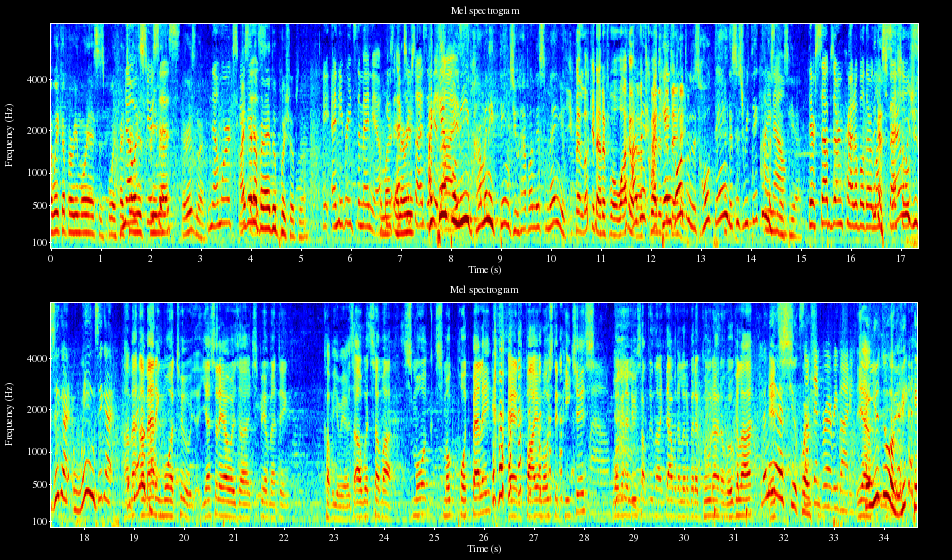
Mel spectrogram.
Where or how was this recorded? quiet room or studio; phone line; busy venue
busy venue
